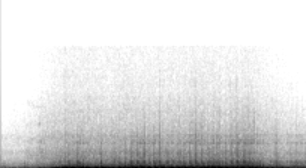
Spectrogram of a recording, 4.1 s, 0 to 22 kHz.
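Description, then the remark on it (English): A small flat-bottomed boat's outboard motor catches after a quiet moment and settles into a loud, steady, low-pitched drone, holding its rumble to the end with no voices; an oyster farmer's morning ride to Stump Sound on the North Carolina coast. “starts up his flat-bottomed boat and begins his daily 15-minute ride to Stump Sound on the North Carolina coast.”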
